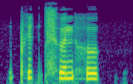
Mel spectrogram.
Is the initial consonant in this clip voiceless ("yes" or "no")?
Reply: yes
